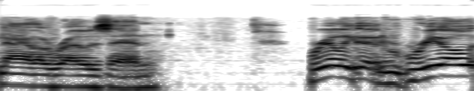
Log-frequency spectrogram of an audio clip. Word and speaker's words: Ryo: Rio is actually how you would pronounce the name, but they were saying Rio.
